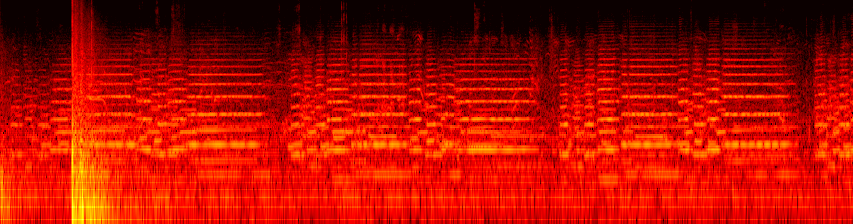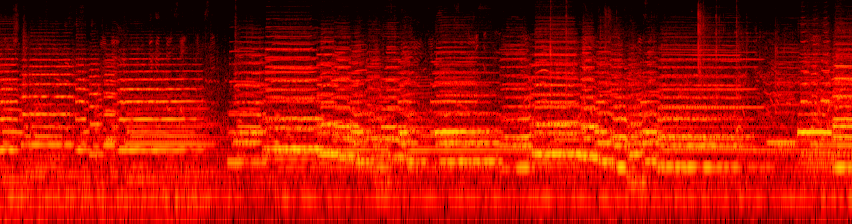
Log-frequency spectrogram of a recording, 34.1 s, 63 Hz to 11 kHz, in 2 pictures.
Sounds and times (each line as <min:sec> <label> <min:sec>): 0:01.4 fireworks 0:02.5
